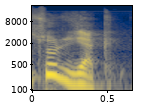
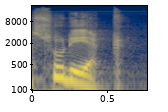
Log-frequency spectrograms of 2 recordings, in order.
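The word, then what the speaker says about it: Šurjak: Y, todos le decían Surjak. Y Pato Bañado le decía Suriak. No era Surjak. – Porque la J se pronuncia como I.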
